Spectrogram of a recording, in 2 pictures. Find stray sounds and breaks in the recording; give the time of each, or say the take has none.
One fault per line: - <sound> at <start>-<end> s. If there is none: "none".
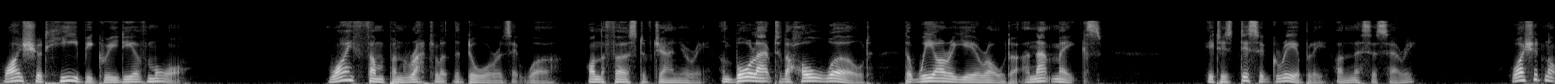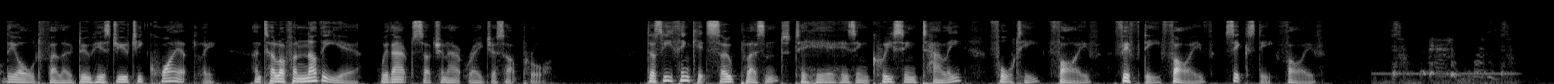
- breath at 29.2-30.8 s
